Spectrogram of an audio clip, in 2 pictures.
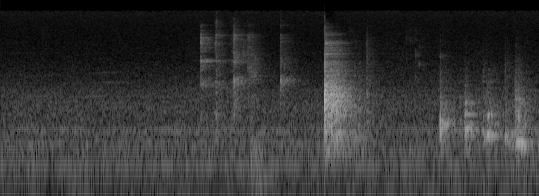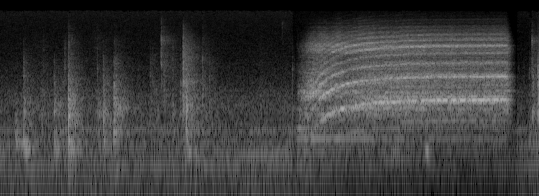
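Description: Food processor motor spinning up with a rising whine, running steadily for about two seconds while blending a creamy mousse, then cutting off sharply. Before it, scattered light clicks and knocks of a spice jar and the processor lid being handled.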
